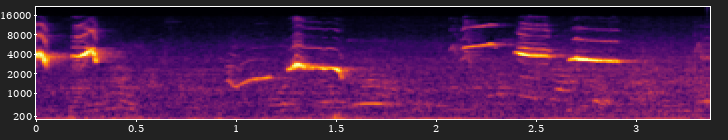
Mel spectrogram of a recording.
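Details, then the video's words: Oriental magpie-robin, black-breasted form, uttering scattered whistled notes, some rising and some falling, with short squeaky elements among them and a steady low hum behind. "SUARA BURUNG KACER (DADA HITAM)"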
